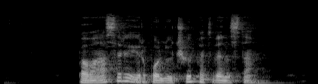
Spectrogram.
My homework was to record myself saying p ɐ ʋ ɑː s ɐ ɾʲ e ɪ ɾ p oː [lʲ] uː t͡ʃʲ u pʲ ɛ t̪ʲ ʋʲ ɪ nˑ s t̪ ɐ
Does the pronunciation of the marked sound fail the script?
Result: no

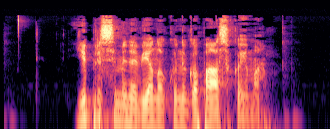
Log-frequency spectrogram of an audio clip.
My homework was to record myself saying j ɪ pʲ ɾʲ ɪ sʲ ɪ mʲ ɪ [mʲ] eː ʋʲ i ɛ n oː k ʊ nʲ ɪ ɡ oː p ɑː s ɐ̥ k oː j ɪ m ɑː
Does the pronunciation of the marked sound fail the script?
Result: yes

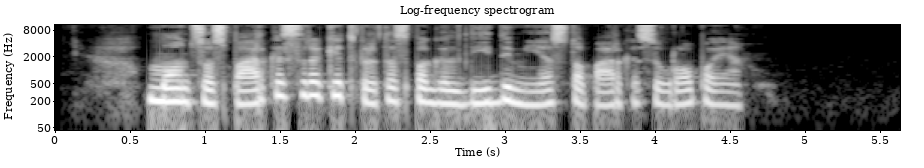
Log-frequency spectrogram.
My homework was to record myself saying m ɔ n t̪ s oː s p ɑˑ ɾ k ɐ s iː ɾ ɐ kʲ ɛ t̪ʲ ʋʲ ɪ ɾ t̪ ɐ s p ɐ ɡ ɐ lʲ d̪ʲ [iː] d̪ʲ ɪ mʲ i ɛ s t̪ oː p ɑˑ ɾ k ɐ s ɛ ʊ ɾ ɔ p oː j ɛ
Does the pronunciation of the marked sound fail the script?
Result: no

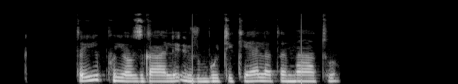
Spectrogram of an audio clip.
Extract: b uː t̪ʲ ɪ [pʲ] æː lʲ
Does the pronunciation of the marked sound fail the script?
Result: yes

